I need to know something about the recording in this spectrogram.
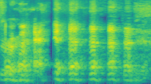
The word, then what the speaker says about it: Sirak: Sirak? I didn't ask. I'm sorry. Correct. It's Sirak. I do that at least one show a week. I forget to ask how to pronounce the name. My apologies. Actually, you were pretty close. It's really been butchered. You were like right on the money.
